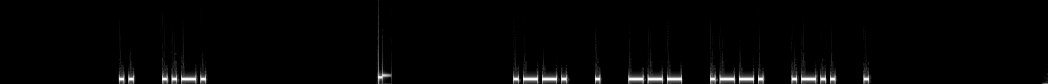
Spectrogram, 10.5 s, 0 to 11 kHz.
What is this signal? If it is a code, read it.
Morse code, heard as a keyed tone, about 25 wpm, spaced as for 18 wpm, 700 Hz. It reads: IF PEOPLE
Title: 2x Character Spacing - Top 100 Words - 25wpm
